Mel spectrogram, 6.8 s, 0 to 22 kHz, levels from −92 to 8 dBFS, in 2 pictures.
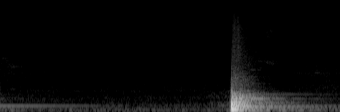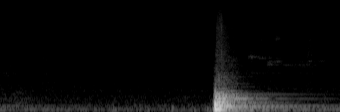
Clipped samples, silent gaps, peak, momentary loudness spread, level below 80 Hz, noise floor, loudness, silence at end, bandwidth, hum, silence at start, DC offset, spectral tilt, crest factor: under 0.1%; none; -4 dBFS; 23 LU; -34 dBFS; -74 dBFS; -24 LUFS; 0.95 s; 1.7 kHz; none; 2.3 s; under 0.1%; -12.5 dB/octave; 26 dB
